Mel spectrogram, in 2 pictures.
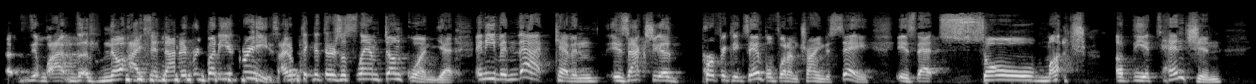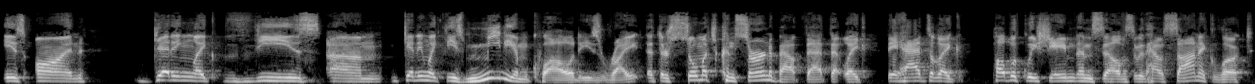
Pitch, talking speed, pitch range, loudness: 165 Hz, 165 wpm, 145-205 Hz, -14 LUFS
